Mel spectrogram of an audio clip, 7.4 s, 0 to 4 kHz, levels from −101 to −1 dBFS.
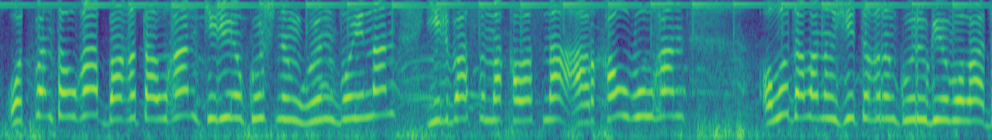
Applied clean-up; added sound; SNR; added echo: none; Bicycle bell; 14 dB; none.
